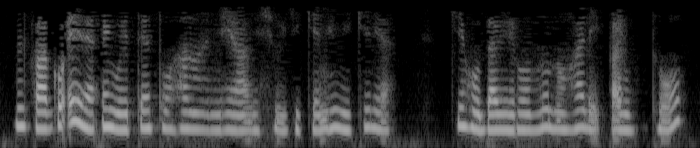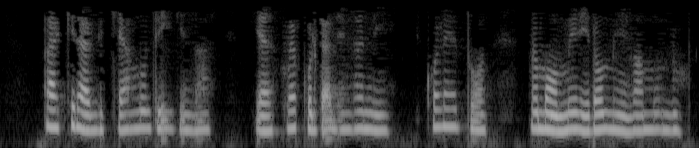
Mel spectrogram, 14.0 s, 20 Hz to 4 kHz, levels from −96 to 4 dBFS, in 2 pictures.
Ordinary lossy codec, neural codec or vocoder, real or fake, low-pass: MP3, 16 kbps; codec, 16 kHz, 0.8 kbps, ZipCodec; fake; 3.6 kHz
